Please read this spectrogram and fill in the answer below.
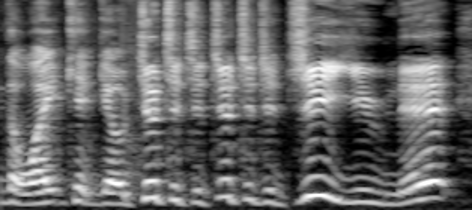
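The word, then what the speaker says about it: G-Unit: white kid go 222222 gee you knit and totally not hearing the g and thinking it's a tee oh and i think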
